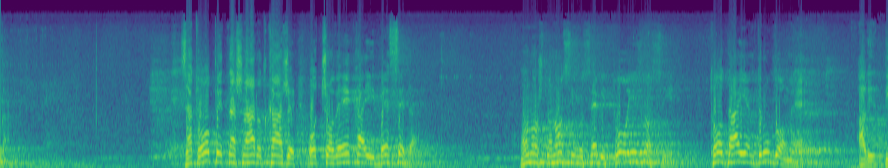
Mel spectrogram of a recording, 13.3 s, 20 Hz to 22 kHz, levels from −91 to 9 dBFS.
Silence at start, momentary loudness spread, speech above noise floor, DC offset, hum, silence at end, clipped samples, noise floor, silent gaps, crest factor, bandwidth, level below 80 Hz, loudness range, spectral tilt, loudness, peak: 0 s; 21 LU; 23 dB; 0.6%; none; 0 s; 3%; -30 dBFS; none; 10 dB; 15.5 kHz; -32 dBFS; 3 LU; -6 dB/octave; -8 LUFS; 0 dBFS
